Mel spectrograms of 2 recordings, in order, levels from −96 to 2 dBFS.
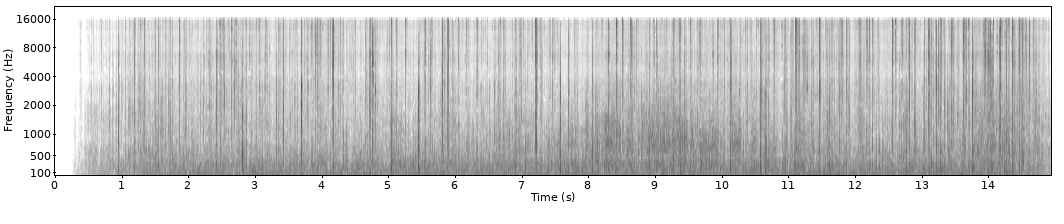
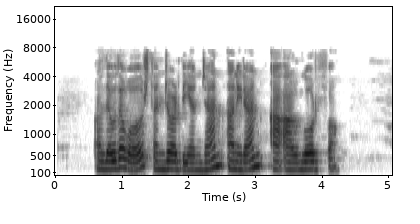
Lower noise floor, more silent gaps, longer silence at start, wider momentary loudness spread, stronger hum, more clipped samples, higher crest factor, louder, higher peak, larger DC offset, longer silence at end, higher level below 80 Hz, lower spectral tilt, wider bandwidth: about the same, -67 dBFS vs -67 dBFS; neither; second, 0.45 s vs 0.6 s; first, 12 LU vs 7 LU; neither; neither; first, 32 dB vs 14 dB; second, -36 LUFS vs -15 LUFS; second, -6 dBFS vs -2 dBFS; neither; second, 0 s vs 0.85 s; about the same, -54 dBFS vs -56 dBFS; second, -2 dB/octave vs -5.5 dB/octave; first, 16.5 kHz vs 7.8 kHz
